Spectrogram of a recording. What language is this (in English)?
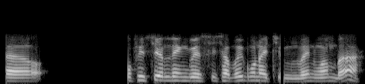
Bodo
